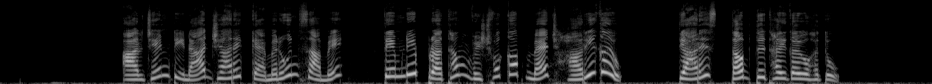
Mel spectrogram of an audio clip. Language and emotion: Gujarati, surprised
